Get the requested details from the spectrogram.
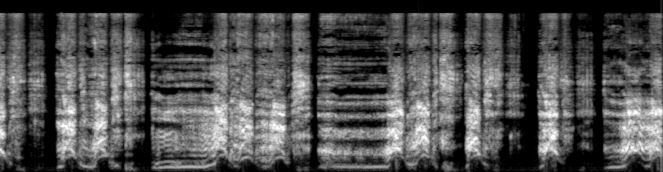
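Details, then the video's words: Loud angry barking from a black dog, harsh bursts broken by two longer stretches where a low, steady droning tone runs beneath the voice before the rapid barks resume. "Angry Dog Sound | Angry Dog Barking"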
